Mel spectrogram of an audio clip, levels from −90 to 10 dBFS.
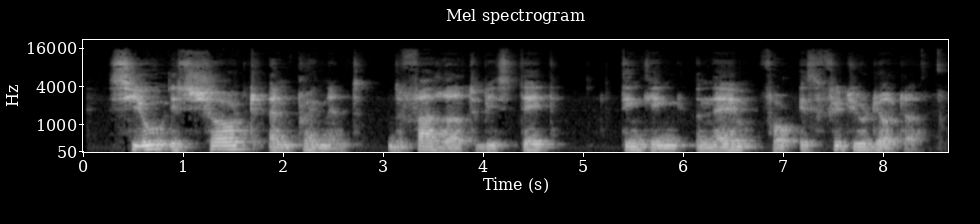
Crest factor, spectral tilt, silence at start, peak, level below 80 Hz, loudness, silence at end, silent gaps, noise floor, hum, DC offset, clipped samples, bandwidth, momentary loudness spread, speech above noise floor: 18 dB; -4.5 dB/octave; 0.3 s; -2 dBFS; -56 dBFS; -18 LUFS; 0.1 s; none; -59 dBFS; none; under 0.1%; under 0.1%; 15 kHz; 14 LU; 41 dB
